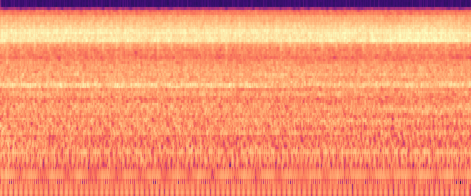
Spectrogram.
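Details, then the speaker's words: Mercedes GL Airmatic after repair with new parts and a fixed leaking hose, engine running, car rising to ride height: steady electric hum with a faint fast pulse and no rattle or strain. Normal compressor operation. "okay now you can hear the compressor kick in see the car rising all the new bits are in you'll hear the compressor stop in a moment"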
